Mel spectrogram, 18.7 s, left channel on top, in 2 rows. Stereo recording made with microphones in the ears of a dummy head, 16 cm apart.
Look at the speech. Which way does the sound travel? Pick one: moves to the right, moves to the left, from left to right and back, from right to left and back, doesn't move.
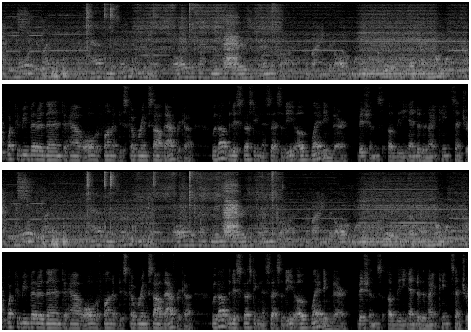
moves to the right.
